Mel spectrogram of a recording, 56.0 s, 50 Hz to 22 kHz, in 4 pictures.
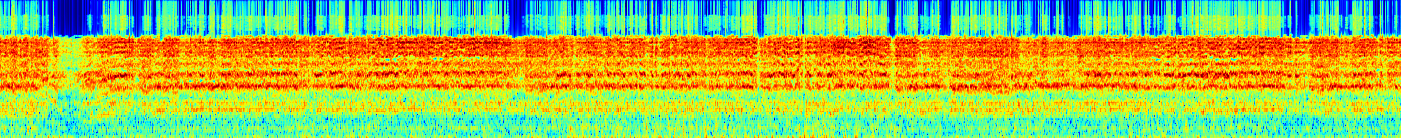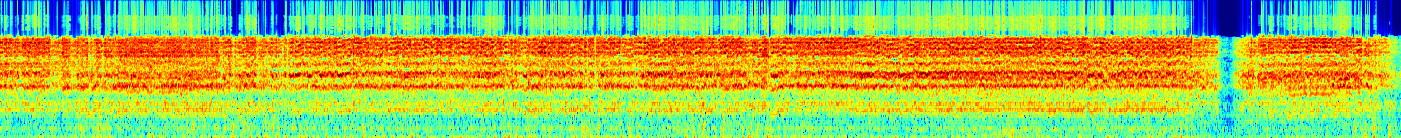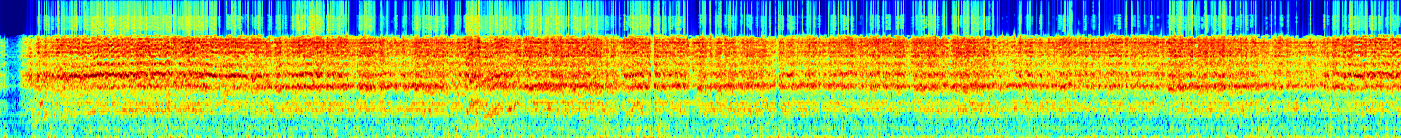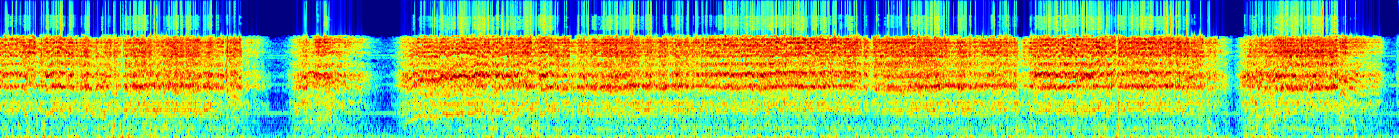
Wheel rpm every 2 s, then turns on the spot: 180, 230, 230, 230, 230, 220, 220, 220, 220, 220, 220, 220, 200, 140, 150, 220, 220, 220, 220, 230, 220, 220, 90, 160, 220, 220, 220, 130.
none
